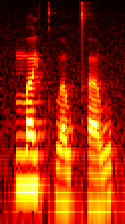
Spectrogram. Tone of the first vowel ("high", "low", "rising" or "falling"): high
